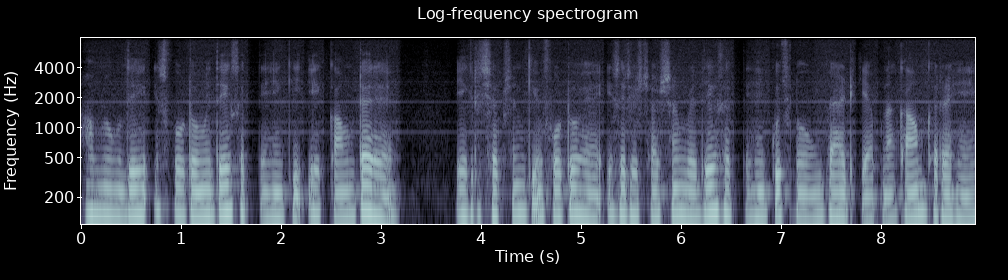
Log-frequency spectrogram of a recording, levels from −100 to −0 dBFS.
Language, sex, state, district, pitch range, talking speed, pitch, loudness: Hindi, male, Uttar Pradesh, Budaun, 110-125 Hz, 200 wpm, 115 Hz, -34 LUFS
